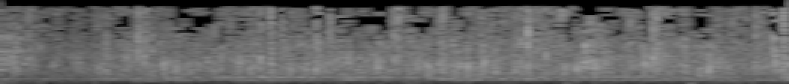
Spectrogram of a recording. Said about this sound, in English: Dear Lord, somebody clap your hands, stomp your feet.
